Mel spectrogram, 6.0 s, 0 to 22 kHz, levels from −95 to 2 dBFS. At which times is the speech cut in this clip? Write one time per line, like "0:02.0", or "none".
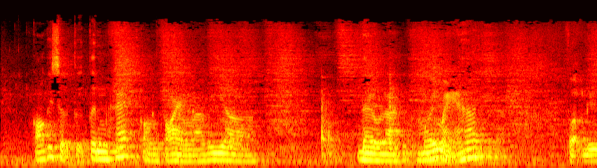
none

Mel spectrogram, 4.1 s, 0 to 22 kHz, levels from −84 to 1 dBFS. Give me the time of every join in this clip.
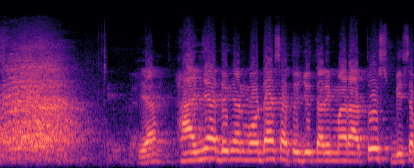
0:01.1

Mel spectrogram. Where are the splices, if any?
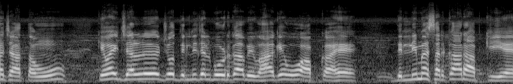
none

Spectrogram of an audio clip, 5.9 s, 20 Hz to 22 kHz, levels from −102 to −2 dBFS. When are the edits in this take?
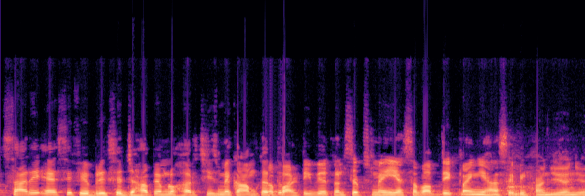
0:02.7

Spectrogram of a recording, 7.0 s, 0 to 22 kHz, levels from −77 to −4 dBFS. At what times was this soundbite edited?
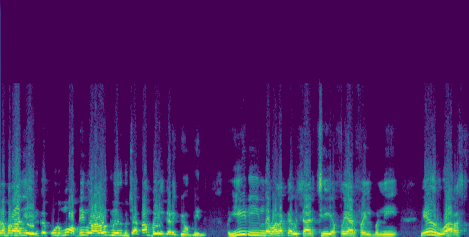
0:03.2

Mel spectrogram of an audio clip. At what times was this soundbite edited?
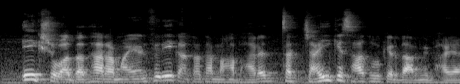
0:02.8

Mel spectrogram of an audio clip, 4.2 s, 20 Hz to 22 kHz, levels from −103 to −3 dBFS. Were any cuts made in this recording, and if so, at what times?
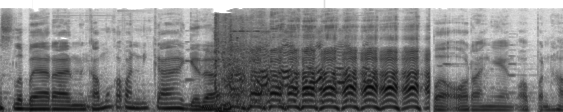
0:03.2

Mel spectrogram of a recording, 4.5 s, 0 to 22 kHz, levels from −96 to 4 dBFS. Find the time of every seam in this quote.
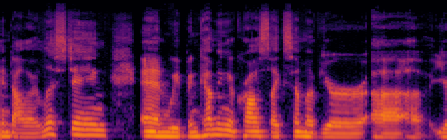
none

